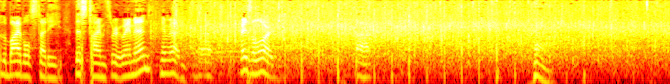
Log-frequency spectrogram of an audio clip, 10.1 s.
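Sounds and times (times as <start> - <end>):
speech: 0.0 - 4.4, 5.3 - 5.8, 8.0 - 8.4
audience applause: 2.2 - 10.0.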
